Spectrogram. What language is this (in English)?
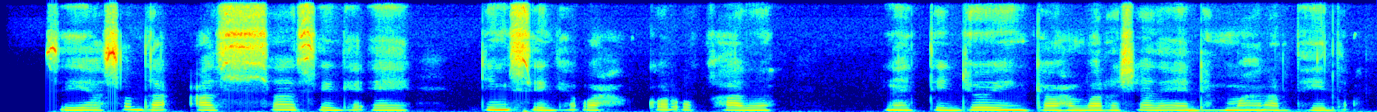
Somali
